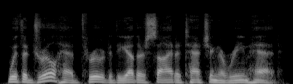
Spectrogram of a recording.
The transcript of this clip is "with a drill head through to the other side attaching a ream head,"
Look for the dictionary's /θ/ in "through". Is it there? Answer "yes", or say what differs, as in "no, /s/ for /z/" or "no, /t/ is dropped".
yes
